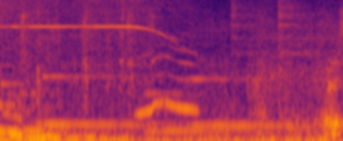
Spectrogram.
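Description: Electronic music tones: low held tones under a high steady whistle that slides down in pitch about two seconds in, with a short warbling glide in the middle range.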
